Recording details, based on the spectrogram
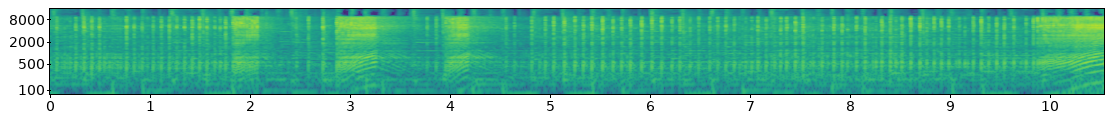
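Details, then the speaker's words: Old Stihl 009 chainsaw after carburetor cleaning, held at full throttle while setting the high-speed screw backed out slightly past the middle: high revs with a light burbling sputter; high-speed mixture just a hair rich. "I bring it to the middle and then I adjust it out normally just a little bit and tell I hear it's got a little bit of a sputter so I know that it's running just a hair rich"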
